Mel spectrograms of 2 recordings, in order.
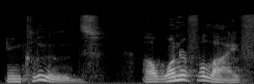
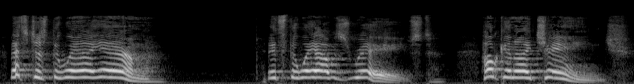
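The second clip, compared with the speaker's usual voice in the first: much higher, louder plaintive whine; whiny objection; 11 semitones higher, 4 dB louder than usual. Acted. A listener objecting to the pastor, plaintive whine. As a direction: plead helplessly. Congregant's excuse voiced.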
